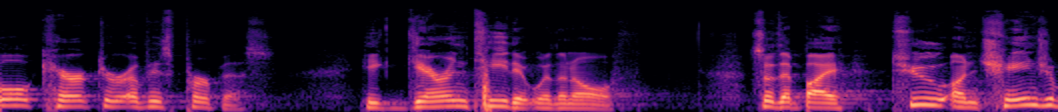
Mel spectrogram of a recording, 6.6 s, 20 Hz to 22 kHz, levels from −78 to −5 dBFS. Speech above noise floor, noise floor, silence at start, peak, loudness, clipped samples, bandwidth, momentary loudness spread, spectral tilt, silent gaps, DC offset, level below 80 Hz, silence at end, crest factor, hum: 33 dB; -56 dBFS; 0 s; -4 dBFS; -23 LUFS; under 0.1%; 16.5 kHz; 10 LU; -5.5 dB/octave; none; under 0.1%; -56 dBFS; 0 s; 20 dB; none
